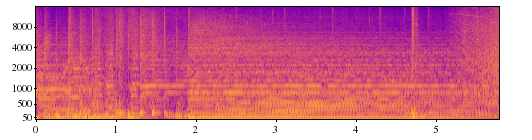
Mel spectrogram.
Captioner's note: jazzy band music; jazzy horns music; thudding; energetic music; soft thudding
